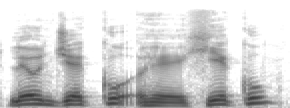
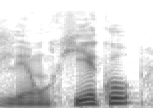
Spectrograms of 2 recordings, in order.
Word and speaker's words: Gieco: El señor es argentino también, León Gieco, como lo pronuncian ellos, León Gieco,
